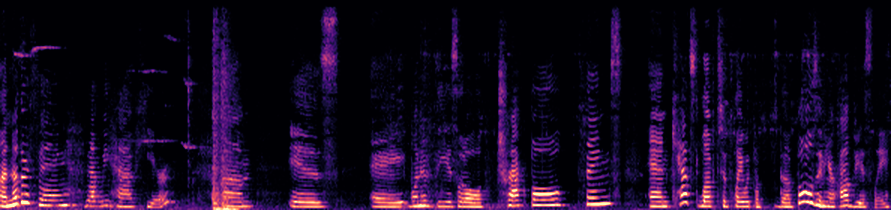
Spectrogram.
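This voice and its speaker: A woman speaks softly in a high pitch. Her pace is very slow. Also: ordinary pitch variation. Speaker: animal shelter behavior manager. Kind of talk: live demonstration talk. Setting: animal shelter, livestream. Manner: soft-spoken. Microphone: muffled by face mask, hard to hear.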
